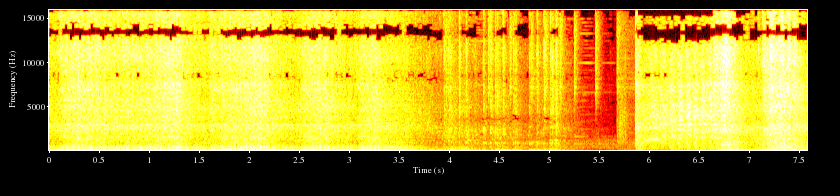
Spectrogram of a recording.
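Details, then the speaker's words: Chris's truck with belt-driven fuel pump, converted from gasoline to methanol: cranks, catches, revs in rising sweeps, drops back and revs again; idled at about 4.7 air/fuel ratio, may lean out; starts and runs cleanly. "that was idling about 4.7 air/fuel ratios it's pretty good we might be able to lean it out"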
